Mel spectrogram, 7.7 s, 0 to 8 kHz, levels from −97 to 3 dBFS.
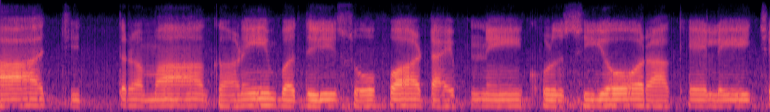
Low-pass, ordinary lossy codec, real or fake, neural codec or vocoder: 7.2 kHz; Opus, 24 kbps; fake; vocoder, 22.05 kHz, 80 mel bands, WaveNeXt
